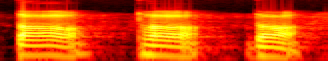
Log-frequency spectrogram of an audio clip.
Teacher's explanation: ত থ দেখেন এই ত উচ্চারণ করতে আমার জিহ্বার ডগাটা ঠিক দাঁতের সঙ্গে কিন্তু স্পর্শ হচ্ছে, ত থ দ, জিহ্বার ডগা মানে জিহ্বার মাথাটা দাঁতের সঙ্গে স্পর্শ হচ্ছে, এই জন্য বলা হয় দন্তমূলী, মানে দাঁতের যে মূলের সঙ্গে স্পর্শ হয়। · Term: দন্তন্য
